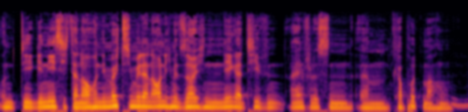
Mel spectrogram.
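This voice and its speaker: At a moderate pace, a man with a medium pitch and a dark, mellow tone keeps his intonation fairly even on a very clean recording with a silent background. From rural Germany, grew up on a farm. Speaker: painter. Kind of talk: casual interview.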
